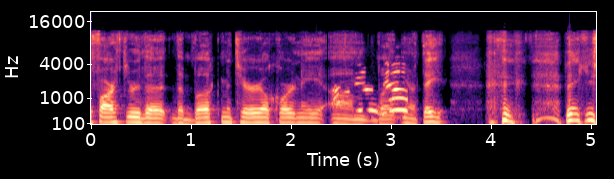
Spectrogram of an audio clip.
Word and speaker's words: Courtenay: So it's pronounced Courtenay, but it's spelled Courtenay.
